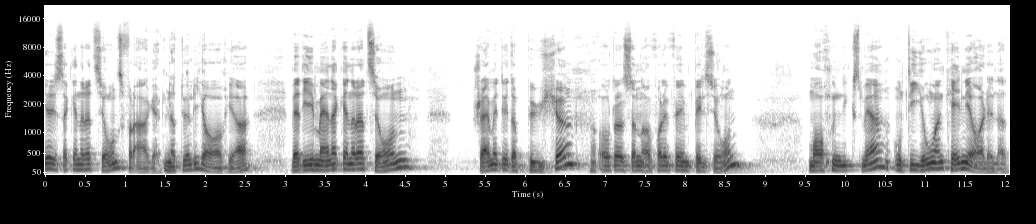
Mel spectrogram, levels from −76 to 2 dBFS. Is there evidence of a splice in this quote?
no; 0 cuts

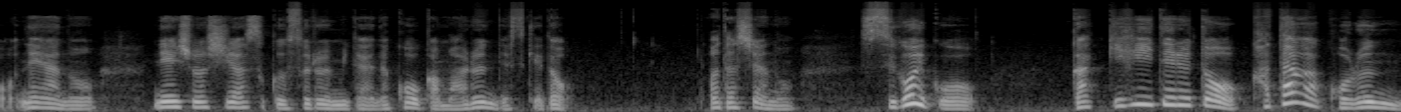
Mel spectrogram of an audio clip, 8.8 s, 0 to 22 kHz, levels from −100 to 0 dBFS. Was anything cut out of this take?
no; 0 cuts

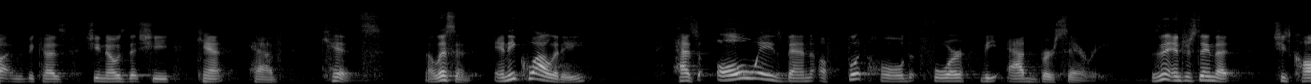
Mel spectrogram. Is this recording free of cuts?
yes; 0 cuts

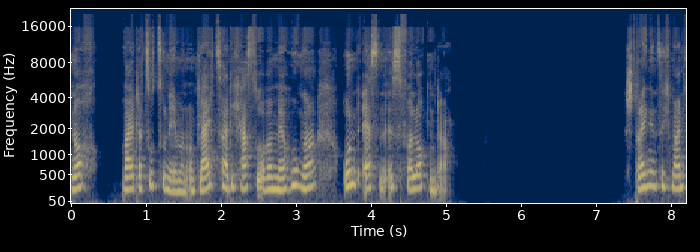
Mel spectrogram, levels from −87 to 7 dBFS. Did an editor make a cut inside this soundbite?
no; 0 cuts

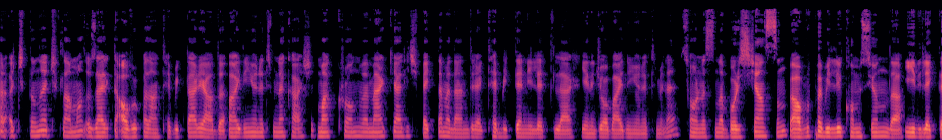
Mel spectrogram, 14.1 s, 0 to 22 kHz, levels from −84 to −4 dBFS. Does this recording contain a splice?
no; 0 cuts

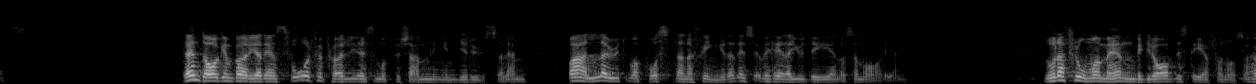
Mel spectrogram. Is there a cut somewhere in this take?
no; 0 cuts

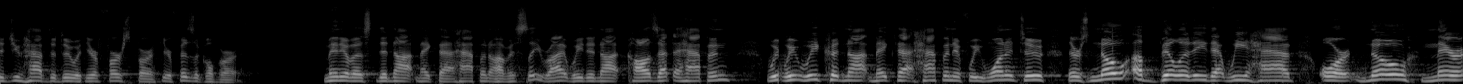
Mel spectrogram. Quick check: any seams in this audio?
yes; 1 cut; at 7.8 s

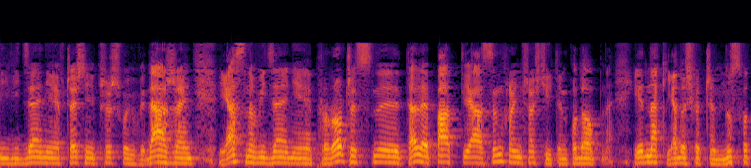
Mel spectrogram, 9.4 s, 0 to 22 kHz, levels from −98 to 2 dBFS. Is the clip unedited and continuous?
yes; 0 cuts

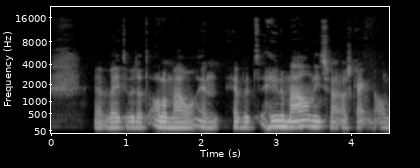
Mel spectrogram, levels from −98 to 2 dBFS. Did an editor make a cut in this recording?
no; 0 cuts

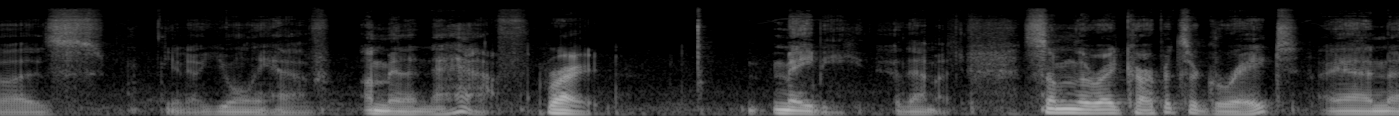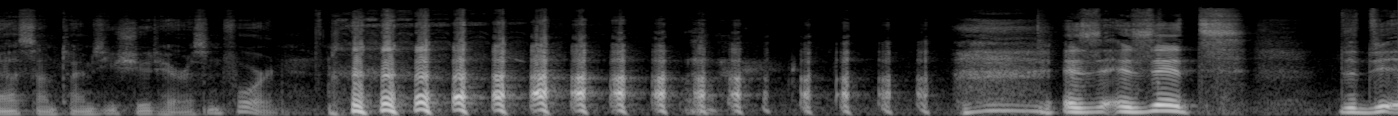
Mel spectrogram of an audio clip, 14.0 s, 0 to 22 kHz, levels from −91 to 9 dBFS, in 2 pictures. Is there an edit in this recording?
yes; 1 cut; at 6.5 s

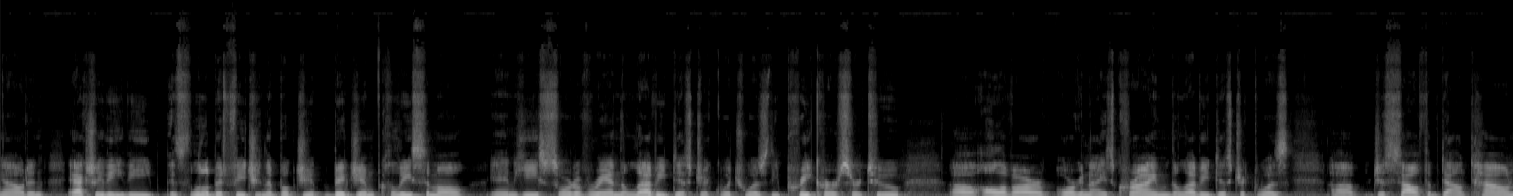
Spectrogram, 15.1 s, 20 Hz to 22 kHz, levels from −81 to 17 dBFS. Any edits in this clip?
no; 0 cuts

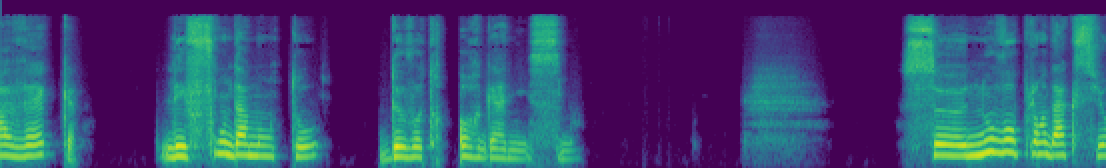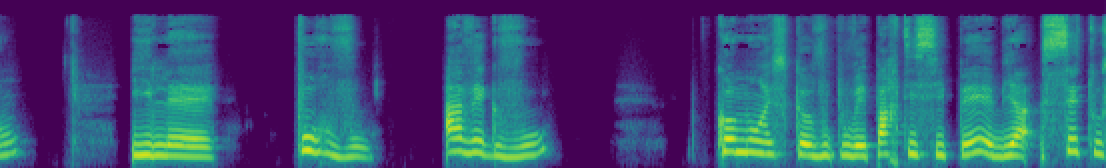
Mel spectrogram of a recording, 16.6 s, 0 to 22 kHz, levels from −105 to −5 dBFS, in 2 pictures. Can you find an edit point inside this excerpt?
no; 0 cuts

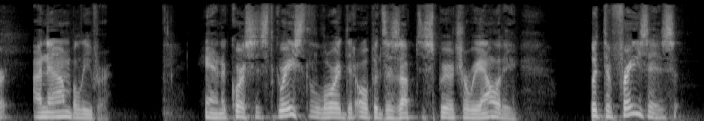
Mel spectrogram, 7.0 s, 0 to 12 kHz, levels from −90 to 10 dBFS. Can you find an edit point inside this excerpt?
no; 0 cuts

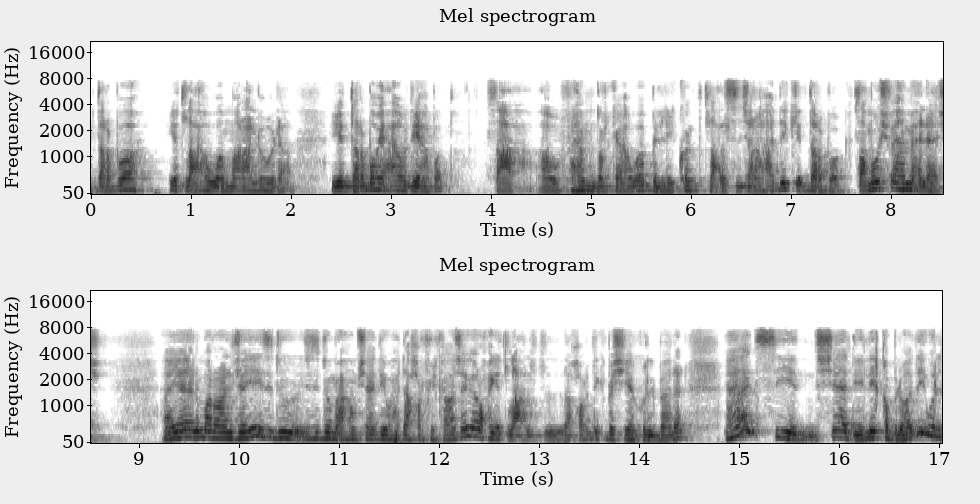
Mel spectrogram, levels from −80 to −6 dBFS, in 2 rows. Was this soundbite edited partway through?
yes; 1 cut; at 7.6 s

